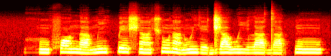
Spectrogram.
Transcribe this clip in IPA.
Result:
h ũ˨ f ɔ˧ n a˨ m ĩ˧ k͡p e˧ ʃ ã˨ ʃ ũ˧ ɾ ã˨ ɾ ũ˧ j e˨ d͡ʒ a˧ w i˨ l a˨ d a˨ k͡p ũ˧

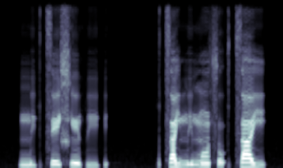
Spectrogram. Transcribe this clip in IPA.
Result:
m i˨ ʔ t͡s e˧ ɕ ẽ˨˩ p i˨ ʔ | t͡s a˥˧ j m i˧ m ɔ̃˦ s o˨ ʔ t͡s a˥˧ j

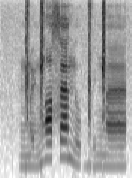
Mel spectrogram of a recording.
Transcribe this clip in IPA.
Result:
ŋ͡ǁ ø˩ ŋ͡ǁ ɑ˥ s æ˥ n u˩ ɡ͡ǁ y˨ ŋ͡ǁ æ˨

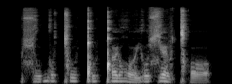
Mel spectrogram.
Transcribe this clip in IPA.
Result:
ɕ u˨˦ ɡ o˧ ǀ u˦ ǃ u˧ ǃ ɐ˦ j ʁʷ ɛ˨ j o˦ ɕ ɛ˦˨ v ǀʰ ɔ˨

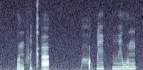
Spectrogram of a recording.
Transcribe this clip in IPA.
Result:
ʊ˨ n f i˦ kʼ a˨ | h ɔ˦ k͡p i˦ | β i˨˦ w ʊ˦ ŋ

